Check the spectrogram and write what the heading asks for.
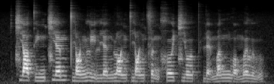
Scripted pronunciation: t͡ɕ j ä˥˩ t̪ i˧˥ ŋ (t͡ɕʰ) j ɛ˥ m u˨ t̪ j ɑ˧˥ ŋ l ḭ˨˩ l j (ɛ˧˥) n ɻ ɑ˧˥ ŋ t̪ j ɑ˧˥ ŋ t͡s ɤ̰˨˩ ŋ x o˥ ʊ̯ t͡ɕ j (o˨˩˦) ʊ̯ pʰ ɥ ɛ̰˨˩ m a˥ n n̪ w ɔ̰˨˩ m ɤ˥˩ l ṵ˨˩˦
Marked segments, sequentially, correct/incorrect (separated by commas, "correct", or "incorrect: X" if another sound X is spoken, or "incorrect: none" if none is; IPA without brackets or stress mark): incorrect: t͡ɕ, correct, incorrect: o˧˥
